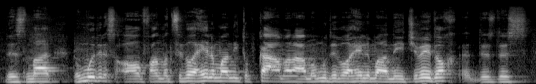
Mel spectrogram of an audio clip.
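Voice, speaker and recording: A man's voice: medium pitch, fairly even intonation, fast. Laid-back young man, slangy chat. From Netherlands. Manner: laid-back street slang, constant filler tags. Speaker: rapper guest. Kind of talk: casual interview chat.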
